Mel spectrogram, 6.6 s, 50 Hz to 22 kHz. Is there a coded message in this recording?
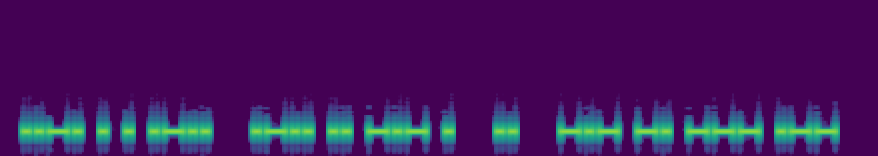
Yes: Morse code from 0.2 to 6.3 s, heard as a keyed tone, about 25 wpm, 600 Hz. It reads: FEEL LIKE I KNOW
